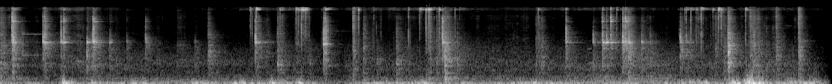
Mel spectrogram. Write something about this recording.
Clanking of metal chain hanging from a fence in Brooklyn. Audible wind. Recorded with iPhone.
